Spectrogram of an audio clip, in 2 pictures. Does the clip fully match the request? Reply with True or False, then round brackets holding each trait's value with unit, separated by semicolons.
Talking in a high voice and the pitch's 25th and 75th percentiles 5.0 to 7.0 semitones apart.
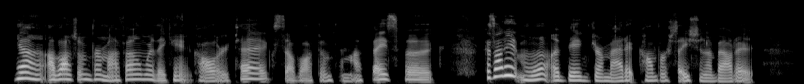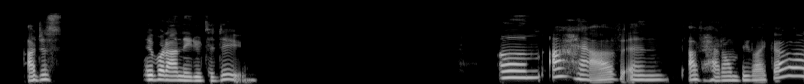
True (195 Hz; 5.6 semitones)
